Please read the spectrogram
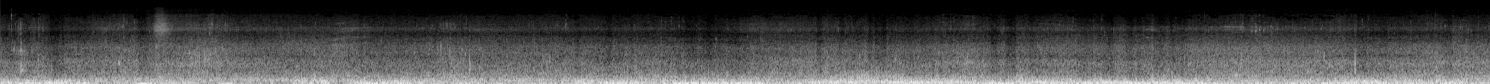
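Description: Wind buffeting the microphone, a loud steady low rumble, over water lapping at the bank, with one sharp click about a second and a half in.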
